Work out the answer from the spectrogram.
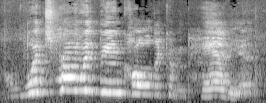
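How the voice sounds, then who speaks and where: A woman's voice: very high voice, sing-song, measured pace, darkish tone. A middle-aged woman chatting casually as co-host of a fan discussion show. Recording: echoey room.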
